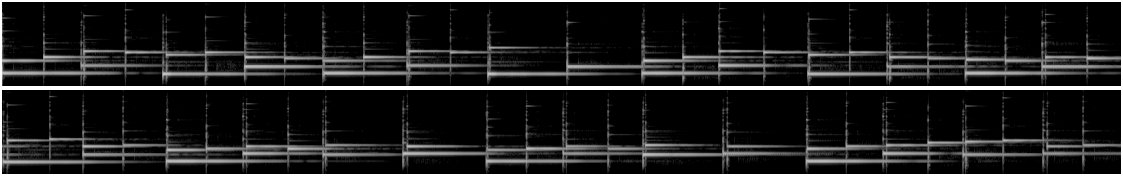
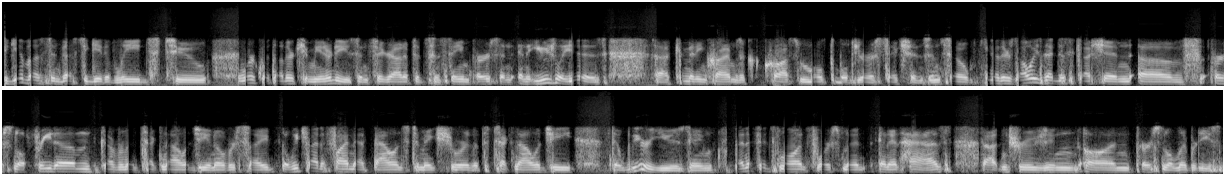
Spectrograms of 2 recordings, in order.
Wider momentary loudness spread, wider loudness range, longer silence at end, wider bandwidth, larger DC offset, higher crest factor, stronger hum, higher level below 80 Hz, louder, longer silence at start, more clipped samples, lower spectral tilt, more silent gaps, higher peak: first, 9 LU vs 5 LU; about the same, 2 LU vs 1 LU; about the same, 0 s vs 0 s; first, over 20 kHz vs 10.5 kHz; neither; about the same, 16 dB vs 14 dB; neither; second, -82 dBFS vs -50 dBFS; second, -24 LUFS vs -14 LUFS; about the same, 0 s vs 0 s; neither; second, 1.5 dB/octave vs -7 dB/octave; neither; second, -8 dBFS vs 0 dBFS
